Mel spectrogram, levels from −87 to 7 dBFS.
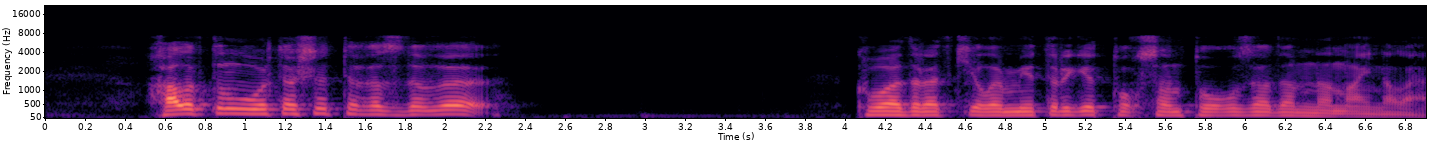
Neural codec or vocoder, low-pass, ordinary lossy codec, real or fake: codec, 16 kHz, 2 kbps, X-Codec, WavLM features, trained on Multilingual LibriSpeech; 7.2 kHz; AAC, 48 kbps; fake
